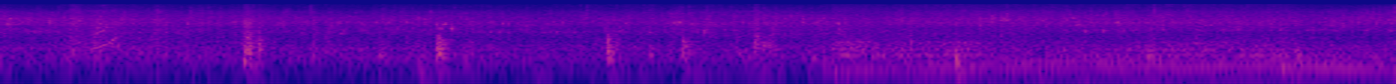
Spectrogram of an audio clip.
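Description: Beef sirloin frying in margarine in a pan, a steady sizzle with a few sharp clicks. A low steady hum comes in about halfway through.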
